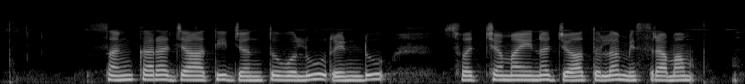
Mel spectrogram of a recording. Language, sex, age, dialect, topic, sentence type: Telugu, male, 18-24, Southern, agriculture, statement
